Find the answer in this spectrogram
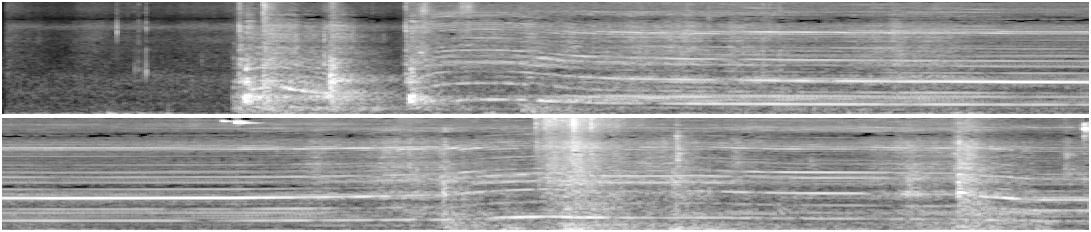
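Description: Flip tarp drive motor whining steadily as it swings the tarp arms over the trailer. Two sharp clicks come in the first two seconds, then the whine dips in pitch as it takes up, holds level and shifts slightly near the end.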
